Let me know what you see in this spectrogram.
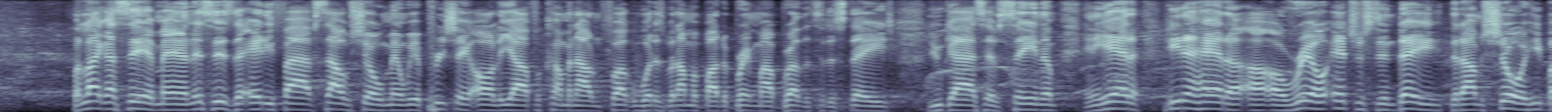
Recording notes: The 85 South Show hit the west coast for live comedy shows in Long Beach and San Diego.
